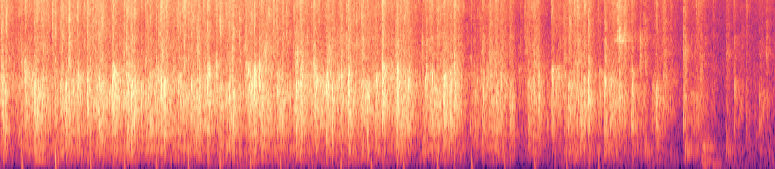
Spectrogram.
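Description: An audience applauds with dense, continuous clapping that stays fairly loud and steady, easing off slightly toward the end. No one speaks over it.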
